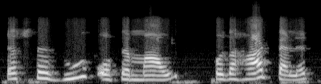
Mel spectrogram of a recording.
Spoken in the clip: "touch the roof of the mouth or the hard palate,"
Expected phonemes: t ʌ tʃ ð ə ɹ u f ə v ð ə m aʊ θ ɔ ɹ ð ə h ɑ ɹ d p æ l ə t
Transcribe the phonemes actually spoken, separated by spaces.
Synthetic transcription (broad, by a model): t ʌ tʃ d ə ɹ u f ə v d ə m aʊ f ɔ ɹ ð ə h ɑ ɹ d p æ l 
